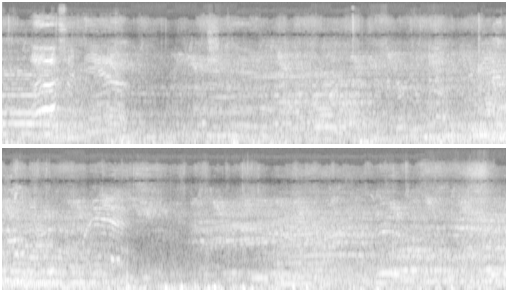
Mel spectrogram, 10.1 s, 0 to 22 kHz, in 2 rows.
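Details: A herd of about 80 cattle let outside for the first time, mostly non-black animals, many overlapping low harmonic moos rising and falling throughout, with a dense background of bellowing and some chatter.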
